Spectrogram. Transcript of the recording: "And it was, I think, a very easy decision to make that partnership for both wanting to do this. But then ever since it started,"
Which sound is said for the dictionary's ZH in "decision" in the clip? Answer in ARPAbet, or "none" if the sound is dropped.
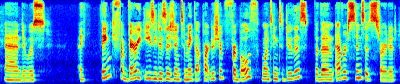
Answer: ZH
